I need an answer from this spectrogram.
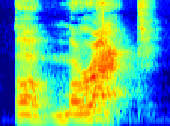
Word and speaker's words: Marat: And this guy started, his name was John Paul, I want to pronounce this, Marat, M-A-R-A-T, Marat.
